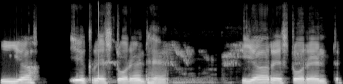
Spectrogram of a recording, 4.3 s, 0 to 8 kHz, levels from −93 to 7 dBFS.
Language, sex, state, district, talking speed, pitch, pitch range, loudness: Hindi, male, Bihar, Jamui, 100 wpm, 145 Hz, 130-180 Hz, -13 LUFS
